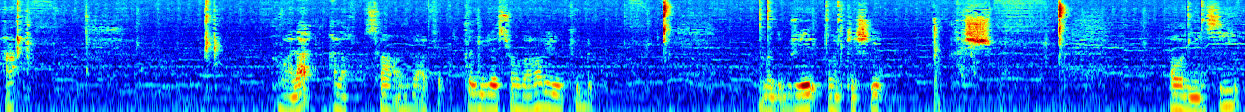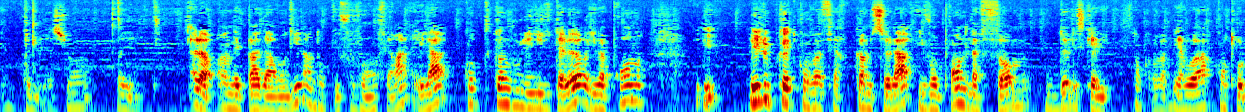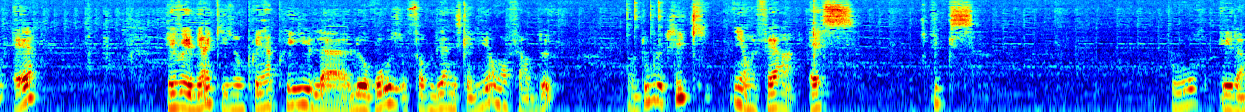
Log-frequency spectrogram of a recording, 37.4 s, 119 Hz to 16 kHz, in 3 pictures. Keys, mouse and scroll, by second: 0.4 KP_1, 4.8 Tab, 8.5-9.8 right drag, 9.8 h, 12.9 Tab, 16.5-18.4 middle drag, 25.9 ctrl+r, 33.2 s.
